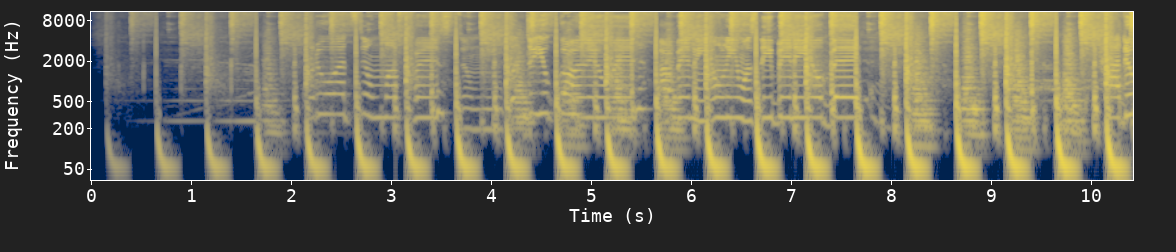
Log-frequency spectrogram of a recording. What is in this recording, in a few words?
Dance Uptempo 120 BPM; ReDrum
